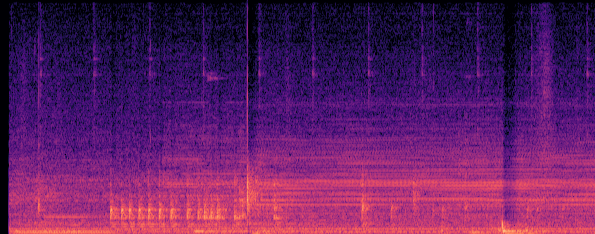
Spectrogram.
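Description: Electric guitar played loosely through an amplifier over a steady amp hum, with a quick run of rapidly repeated notes about a second in. A click about halfway through and a thump near the end.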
